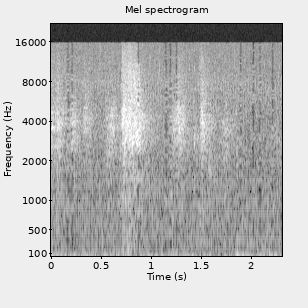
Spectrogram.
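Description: Faint, brief rustles and scrapes of tarot cards being touched and slid on a cloth-covered table, the clearest a little under a second in.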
